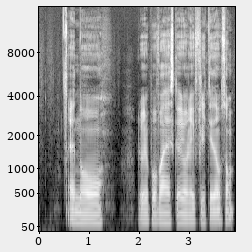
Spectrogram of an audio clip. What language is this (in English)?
Norwegian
